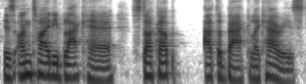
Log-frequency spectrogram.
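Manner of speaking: put-on very proper, old-fashioned English accent reading a novel; overly proper English storybook accent. Shown as a demonstration. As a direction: read aloud like a proper Englishman. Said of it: "when I do an, an English accent".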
